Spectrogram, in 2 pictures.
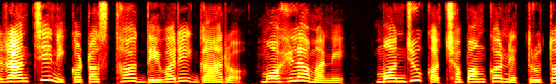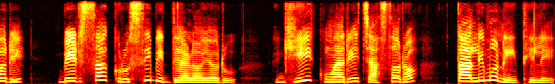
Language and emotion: Odia, neutral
